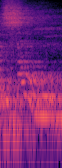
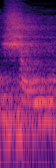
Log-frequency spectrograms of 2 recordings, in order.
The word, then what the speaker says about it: Shaul: Então o nome do Paulo é Saul, Shaul, né? Uma pronúncia mais própria.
